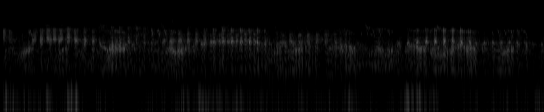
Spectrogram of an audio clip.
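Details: Spring frog chorus: many frogs calling together in dense overlapping rapid trills and croaks, a steady pulsing wall of sound with no single caller standing out.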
